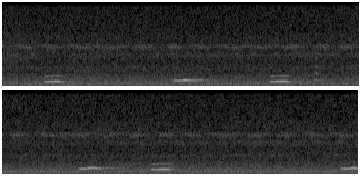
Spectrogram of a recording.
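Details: A Ryukyu scops owl on Ishigaki Island, recorded at night at close range, gives short, mellow hoots, some slightly upslurred, spaced every one to two seconds, over a faint steady insect hiss.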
